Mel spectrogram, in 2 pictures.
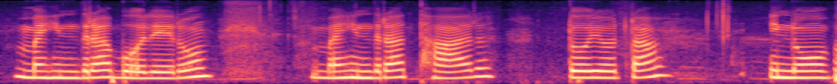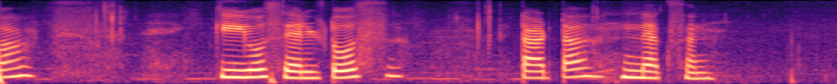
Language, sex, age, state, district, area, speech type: Urdu, female, 18-30, Bihar, Supaul, rural, spontaneous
